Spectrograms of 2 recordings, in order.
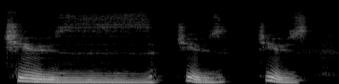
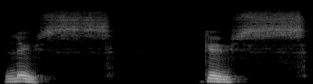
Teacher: The only difference is vibration, what we call voiced sounds. So the Z here, we use our voice box to create some vibration to make the Z sound, the Z sound.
